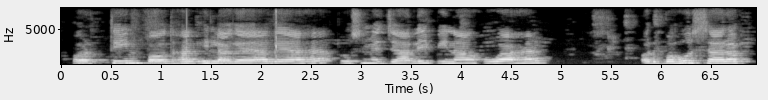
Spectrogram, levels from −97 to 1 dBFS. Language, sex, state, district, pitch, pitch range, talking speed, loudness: Hindi, female, Bihar, Sitamarhi, 260 Hz, 245-275 Hz, 140 wpm, -15 LUFS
